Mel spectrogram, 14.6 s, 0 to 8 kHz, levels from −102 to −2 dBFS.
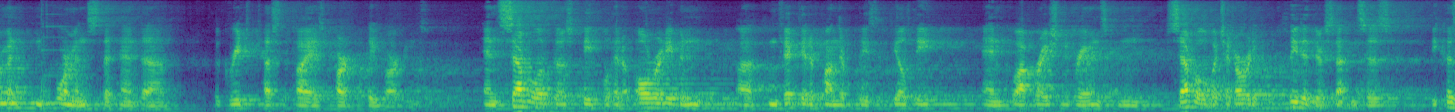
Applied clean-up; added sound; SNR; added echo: neural separator model SepFormer DNS4.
